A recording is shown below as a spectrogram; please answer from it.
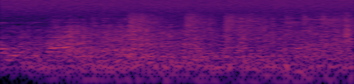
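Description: Bobsled sliding down the ice track close past, a low, steady rumble of runners on ice.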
